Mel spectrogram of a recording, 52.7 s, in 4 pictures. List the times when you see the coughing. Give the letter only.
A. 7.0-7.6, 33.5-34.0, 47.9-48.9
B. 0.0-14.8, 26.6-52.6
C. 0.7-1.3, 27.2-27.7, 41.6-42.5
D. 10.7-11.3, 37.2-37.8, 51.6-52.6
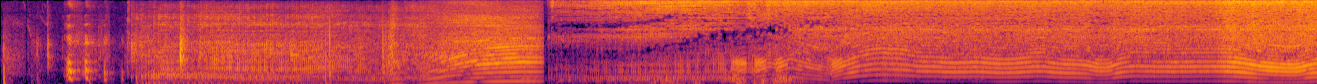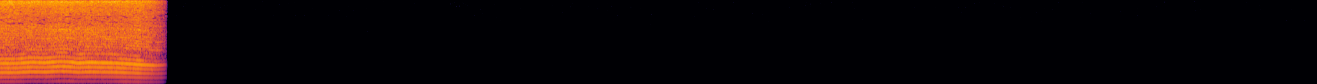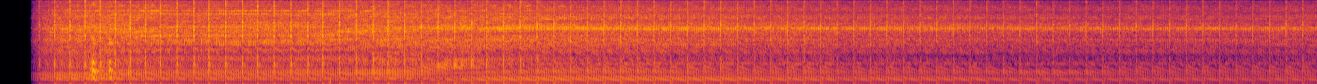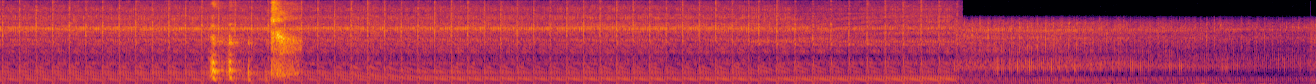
C.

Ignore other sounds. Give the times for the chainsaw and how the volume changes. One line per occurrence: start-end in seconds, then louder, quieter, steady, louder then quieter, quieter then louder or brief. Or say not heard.
0.0-14.8 louder
26.6-52.6 quieter.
